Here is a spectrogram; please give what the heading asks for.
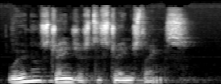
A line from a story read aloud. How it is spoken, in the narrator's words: the agent said calmly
